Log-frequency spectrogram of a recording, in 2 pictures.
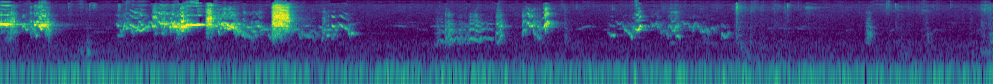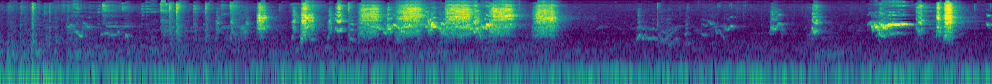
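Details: Budgerigars playing: bright chirps at the start and end, separated by bursts of fluttering wingbeats and scratchy rustling, with a harsh noisy stretch in the middle.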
